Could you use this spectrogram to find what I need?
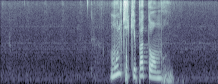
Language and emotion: Russian, neutral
